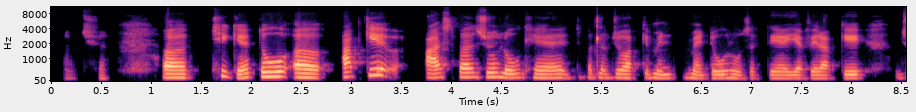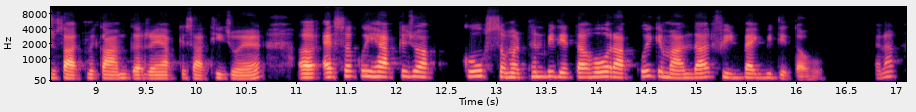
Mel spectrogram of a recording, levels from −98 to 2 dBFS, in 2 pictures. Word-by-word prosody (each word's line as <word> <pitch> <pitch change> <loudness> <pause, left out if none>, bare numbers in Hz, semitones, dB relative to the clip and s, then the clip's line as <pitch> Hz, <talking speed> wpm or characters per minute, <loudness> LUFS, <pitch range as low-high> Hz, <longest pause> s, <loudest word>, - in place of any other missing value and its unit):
अच्छा। 150 -2 -19 0.6
अ, 170 -1 +8 0.3
ठीक 215 -8 -3
है, 165 +2 +5
तो 210 - +7
अ, 200 -3 +6 0.5
आपके 215 +7 +3 0.5
आसपास 195 +2 +2
जो 200 -1 +2
लोग 175 -2 +1
हैं, 165 -1 +1 0.2
मतलब 175 -1 -5
जो 170 +1 -1
आपके 160 +1 -2
मेंट 155 0 -4 0.2
मेंटोर 150 +1 -1
हो 155 -2 -3
सकते 150 0 -8
हैं 145 -1 0
या 145 0 -1
फिर 145 -1 -1
आपके 150 +2 -1 0.5
जो - - -7
साथ 145 -2 +2
में 160 - -6
काम 150 0 +1
कर 150 -1 0
रहे 145 -1 -3
हैं, 145 - -1
आपके 140 +3 -9
साथी 150 +2 -5
जो 145 - -3
हैं 135 +5 -2 0.4
अ, 175 0 +6 0.2
ऐसा 200 +4 -3
कोई 230 -1 0
है 220 - +3
आपके, 205 +3 -1
जो 225 0 -1
आपको 230 - -3
समर्थन 195 +1 -3
भी 225 0 -4
देता 195 -1 -1
हो 205 - +2
और 215 -2 +1
आपको 185 +4 -1
एक 230 -1 -7
ईमानदार 180 -1 -1
फ़ीडबैक 170 -2 -3
भी 175 - -9
देता 150 -4 -8
हो, - - -12 0.5
है - - -15
ना? 215 +2 -8
170 Hz, 190 wpm, -20 LUFS, 150-200 Hz, 0.6 s, अ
